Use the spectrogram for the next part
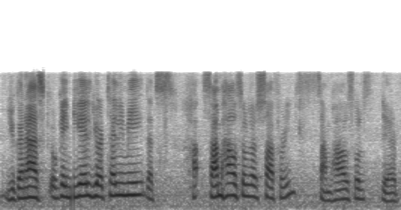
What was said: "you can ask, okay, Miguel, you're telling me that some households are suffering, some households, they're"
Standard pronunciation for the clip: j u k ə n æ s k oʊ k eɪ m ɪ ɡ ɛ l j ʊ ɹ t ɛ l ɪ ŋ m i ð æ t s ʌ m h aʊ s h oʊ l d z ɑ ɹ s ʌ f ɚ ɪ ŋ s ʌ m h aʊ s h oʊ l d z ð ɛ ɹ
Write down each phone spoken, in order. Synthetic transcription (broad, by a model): j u k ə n æ s k oʊ k eɪ m ɪ ɡ ɛ l j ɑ ɹ t ɛ l ɪ ŋ m i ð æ t s ʌ m h aʊ s h oʊ l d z ɑ ɹ s ʌ f ɚ ɪ ŋ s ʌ m h aʊ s h oʊ l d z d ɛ ɹ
